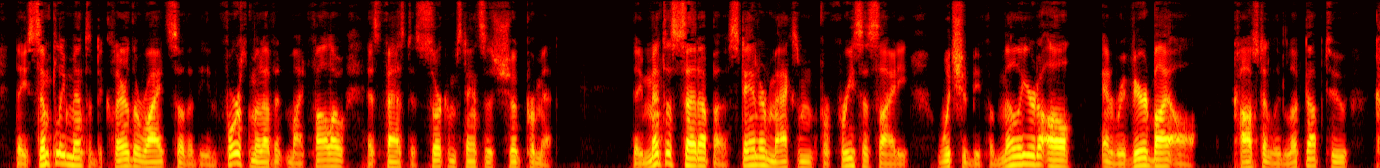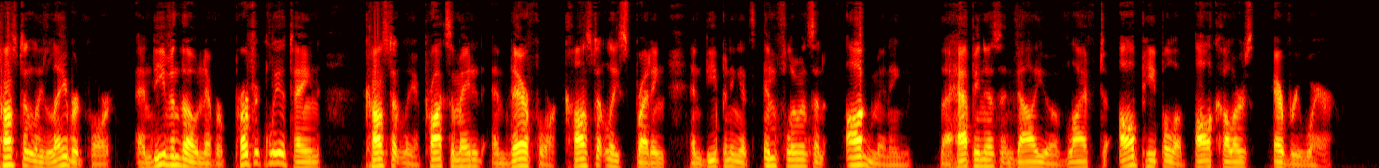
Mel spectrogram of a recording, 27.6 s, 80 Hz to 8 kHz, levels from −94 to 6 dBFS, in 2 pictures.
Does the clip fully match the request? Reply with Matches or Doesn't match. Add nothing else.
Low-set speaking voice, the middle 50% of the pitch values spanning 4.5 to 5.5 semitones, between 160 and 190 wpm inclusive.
Matches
